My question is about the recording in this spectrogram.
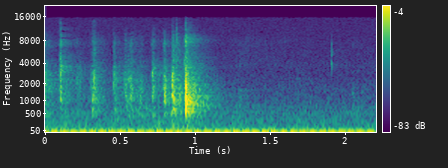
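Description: Computer keyboard typing: a quick run of keystrokes while a web address is entered, ending in one harder keypress about a second in that sends the address, the Enter key. After that only a faint low hum remains.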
